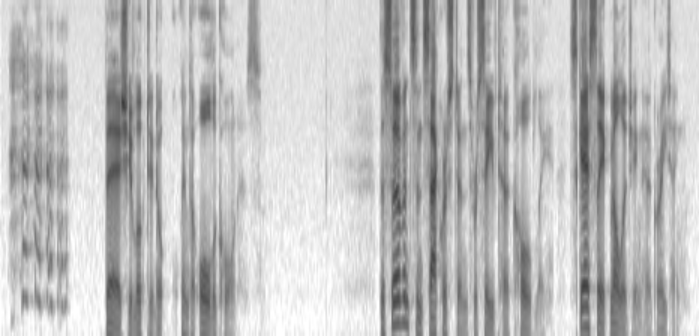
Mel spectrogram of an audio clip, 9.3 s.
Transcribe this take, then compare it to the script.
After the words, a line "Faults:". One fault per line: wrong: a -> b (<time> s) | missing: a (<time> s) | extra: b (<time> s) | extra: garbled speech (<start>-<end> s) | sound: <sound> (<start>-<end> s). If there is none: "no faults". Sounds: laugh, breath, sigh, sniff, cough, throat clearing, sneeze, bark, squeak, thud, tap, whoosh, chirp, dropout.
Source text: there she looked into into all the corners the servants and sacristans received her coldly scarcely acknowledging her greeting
there she looked into into all the corners the servants and sacristans received her coldly scarcely acknowledging her greeting
Faults:
sound: laugh (0.1-0.9 s)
